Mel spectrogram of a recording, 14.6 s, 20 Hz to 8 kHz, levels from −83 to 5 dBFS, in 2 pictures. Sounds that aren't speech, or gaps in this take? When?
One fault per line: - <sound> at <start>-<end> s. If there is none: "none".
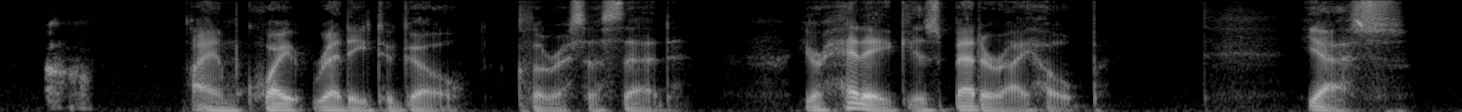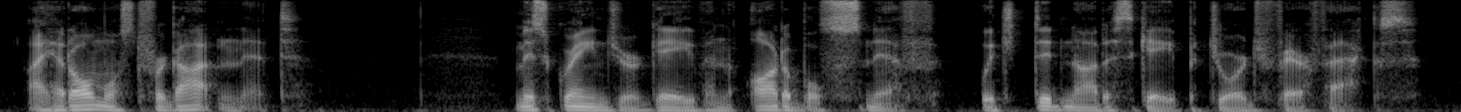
- throat clearing at 0.2-0.5 s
